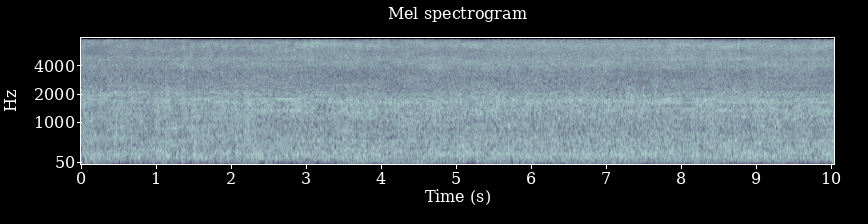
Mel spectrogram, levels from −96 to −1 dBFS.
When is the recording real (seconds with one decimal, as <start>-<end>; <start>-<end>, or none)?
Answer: 5.5-7.7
